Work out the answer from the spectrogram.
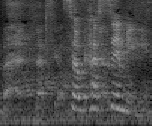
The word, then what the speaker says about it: Kissimmee: I'm sorry for repeating that, but that's the only So Kissimmee. Kissimmee. Is that the correct pronunciation? That is correct.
